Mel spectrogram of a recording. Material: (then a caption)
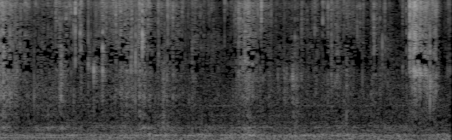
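Soap. Both hands squeeze and crush yellow and white dry soap curls into flakes. The result is a steady, dense, bright crunching and crinkling with sharp crackles, swelling into louder bursts of crushing near the start, middle and end.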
